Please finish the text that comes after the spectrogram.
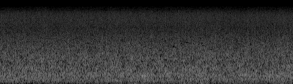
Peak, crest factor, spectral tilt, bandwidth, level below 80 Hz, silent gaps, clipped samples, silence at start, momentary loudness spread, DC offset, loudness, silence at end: -24 dBFS; 12 dB; -2.5 dB/octave; 16 kHz; -58 dBFS; none; under 0.1%; 0 s; 0 LU; under 0.1%; -36 LUFS; 0 s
